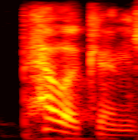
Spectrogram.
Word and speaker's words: pelican: instead of pelic it's Pelicans stress at the beginning Pelican okay very nice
